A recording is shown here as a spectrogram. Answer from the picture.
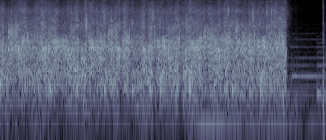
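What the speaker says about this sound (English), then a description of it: "give a round of applause, everybody" A crowd claps loudly and steadily for nearly three seconds, then the applause stops abruptly into near silence.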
